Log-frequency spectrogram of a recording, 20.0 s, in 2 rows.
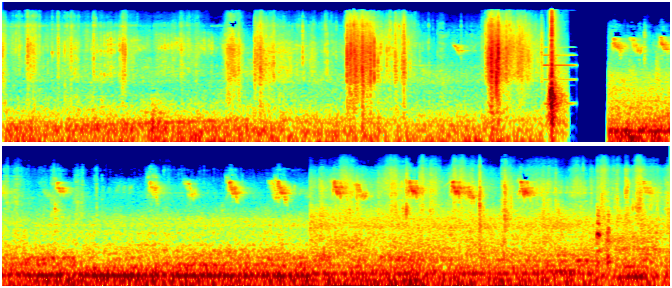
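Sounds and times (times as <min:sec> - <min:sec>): low rumble: 0:09.1 - 0:20.0.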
